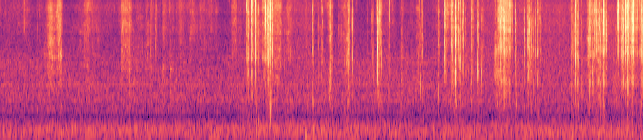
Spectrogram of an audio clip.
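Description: A foil Pokémon booster pack wrapper being handled, crinkling and crackling in quick sharp bursts that thicken near the end as the top starts to tear.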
